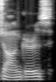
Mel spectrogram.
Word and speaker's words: Junger: let's get into sebastian jonger's nde junkers junger yeah i believe he pronounces it jonger you'll hear it in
